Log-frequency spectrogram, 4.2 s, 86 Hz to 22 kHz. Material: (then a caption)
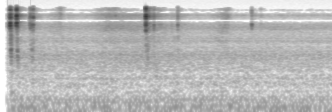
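Plastic. Fingertips and nails tap rapidly on the plastic keycaps of a small RGB-backlit 60% Ducky One 2 Mini mechanical keyboard with a plastic case, resting on a desk. Quick, bright clicks ring out over a steady low hum throughout.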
